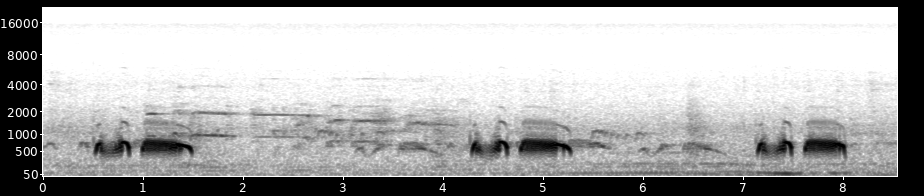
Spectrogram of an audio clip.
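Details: Spotted dove in the 'thổ đồng' voice giving challenge calls for fighting: three loud phrases about three seconds apart, each a stuttered double hoot plus a long low coo, with faint doves in between.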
